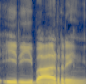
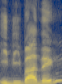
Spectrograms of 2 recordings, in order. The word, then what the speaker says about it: Iribarren: ¿Es Iribaden? Iribarren. ¿Es Iribarren? No, sino es que ya la gente se ha acostumbrado a decir porque no puede pronunciar así como. Es que raro, es que raro pronunciar una R, claro. una R o R, como uh-huh. Chucha se diga. Es Iribarren. Sí.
